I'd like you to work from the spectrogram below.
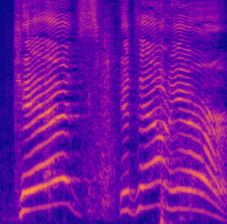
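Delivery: put-on shrill, high yell with "kids" stretched long. A parent calls the kids down from upstairs: yelling. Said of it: "Why are you guys yelling at us".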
